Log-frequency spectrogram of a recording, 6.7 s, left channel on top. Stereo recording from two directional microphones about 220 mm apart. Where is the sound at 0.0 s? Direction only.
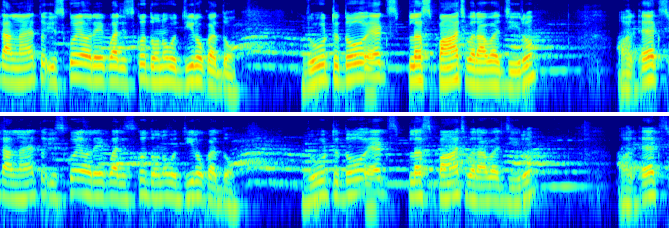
45° left (ahead or behind).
